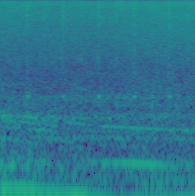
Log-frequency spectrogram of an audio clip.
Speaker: Pers like a kitten.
